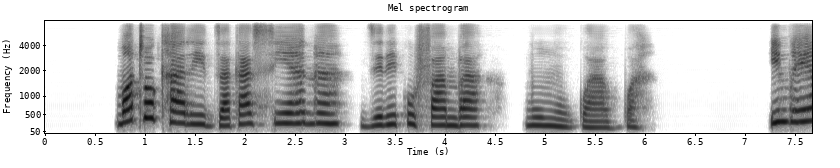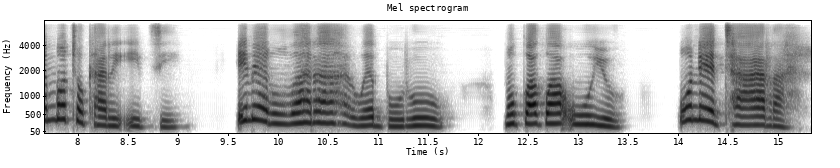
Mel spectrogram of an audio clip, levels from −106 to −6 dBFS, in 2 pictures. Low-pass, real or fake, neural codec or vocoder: 7.2 kHz; fake; codec, 16 kHz, 0.7 kbps, FocalCodec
